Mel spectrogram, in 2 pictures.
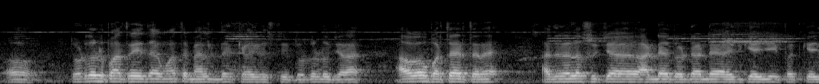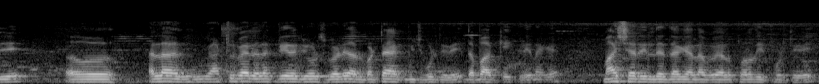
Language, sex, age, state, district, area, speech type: Kannada, male, 60+, Karnataka, Chamarajanagar, rural, spontaneous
